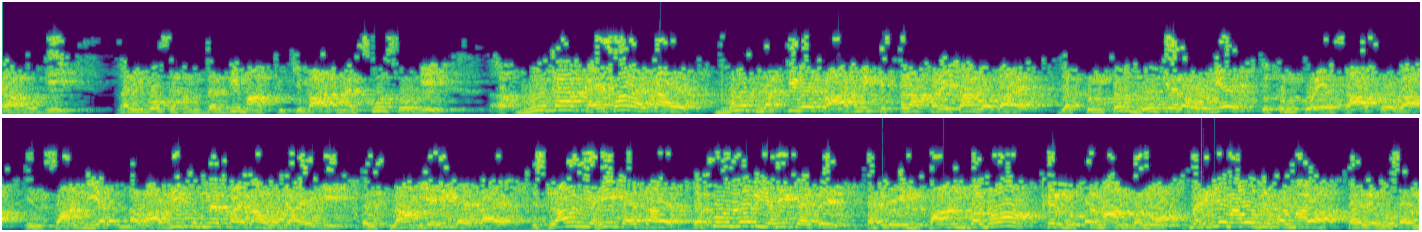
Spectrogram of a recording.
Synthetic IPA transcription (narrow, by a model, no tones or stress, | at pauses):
aɦoːɡiː | ɣɐɾiːbõseɦɐmd̪ɐɾd̪imãːt̪kjõːkibaːt̪mɛɦsuːsɦoːɡiː | bʱuːkakɛːsaɾɛɦt̪aɦɛːbʱuːklɐɡ̚t̪iɦɛt̪oaːd̪mikɪst̪ɐɾapɐɾeːʃaːnɦoːt̪aɦɛː | d͡ʒɐb̚t̪ʊmxʊd̪bʱũːkeɾɐɦoːɡet̪ot̪ʊmkoeɦsaːsɦoːɡaːɪnsaːnijət̪nɐʋaːzit̪ʊmːẽpɛːd̪aɦod͡ʒaːeːɡiː | ɔːɾɪslaːmjɐɦikɛɦt̪aɦɛː | ɪslaːmjɐɦikɛɦt̪aɦɛːɾɐsuːllːabʱijɐɦikɛɦt̪eɦɛ̃ | pɛɦleɪnsaːnbɐnopʰɪɾmʊsəlmaːnbɐnomɐɦd̪ijənaːuːd̪nefɐɾmaːjapɛɦlemʊsəl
